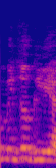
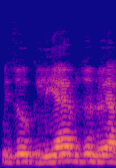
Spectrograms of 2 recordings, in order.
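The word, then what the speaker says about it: mesoglea: और इनकी एक जो सेल्स है उसको मीजोग्लिया भी कहते हैं, मीजोलोया कहते हैं। एक्चुअल प्रोनाउंसिएशन मीजोग्लिया होता है, ठीक है।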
